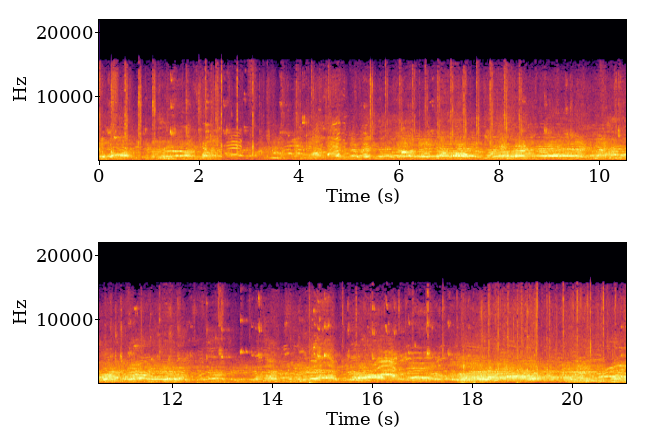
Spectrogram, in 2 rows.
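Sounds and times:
crowd talking and shouting: 0:00.0 - 0:21.0.

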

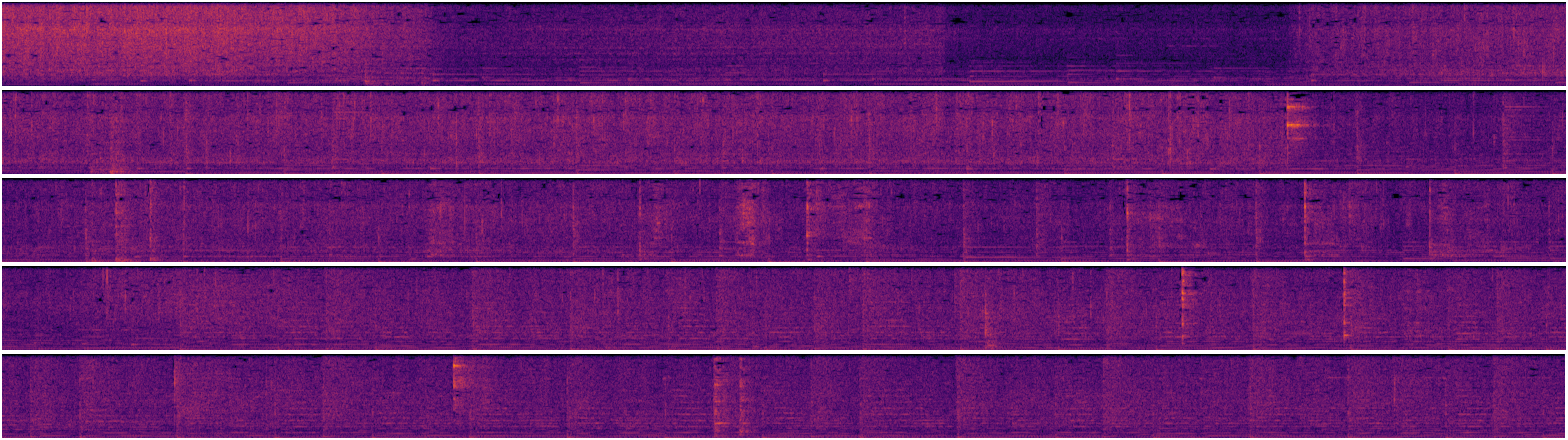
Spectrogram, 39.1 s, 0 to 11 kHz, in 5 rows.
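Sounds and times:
food sizzling in a pan: 0:00.0 - 0:04.8, 0:06.4 - 0:39.0
background music with steady beat: 0:00.0 - 0:39.0
spatula stirring: 0:16.1 - 0:25.4.

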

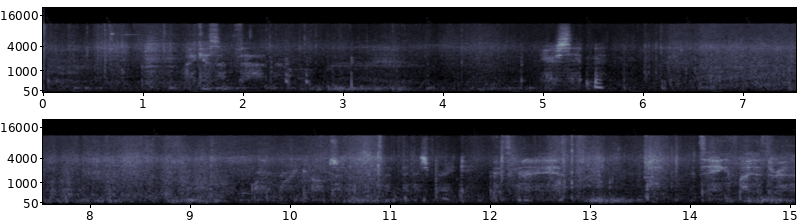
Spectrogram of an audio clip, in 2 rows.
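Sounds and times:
man talking: 0:01.4 - 0:02.5, 0:05.0 - 0:05.7, 0:09.5 - 0:12.8, 0:14.0 - 0:15.0.

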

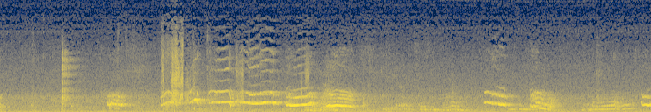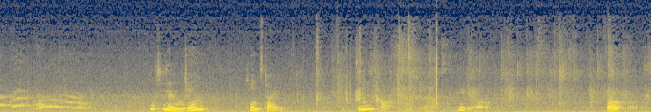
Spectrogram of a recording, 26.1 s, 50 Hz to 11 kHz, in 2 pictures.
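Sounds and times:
puppy whimpering and whining: 0:02.1 - 0:08.2, 0:09.7 - 0:15.0.

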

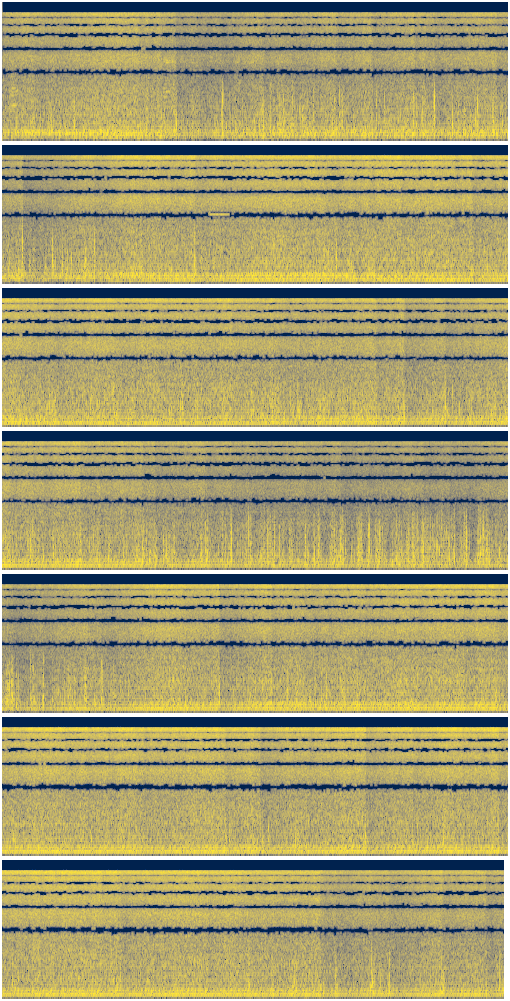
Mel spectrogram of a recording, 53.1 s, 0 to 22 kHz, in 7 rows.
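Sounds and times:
boat motor running: 0:00.0 - 0:53.0
water rushing: 0:00.0 - 0:53.0
wind buffeting microphone: 0:00.2 - 0:10.6, 0:14.4 - 0:53.0.

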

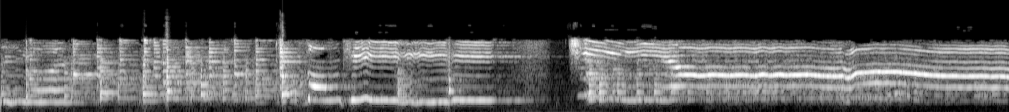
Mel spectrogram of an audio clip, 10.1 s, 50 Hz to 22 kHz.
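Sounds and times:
woman singing long notes: 0:05.7 - 0:10.0.

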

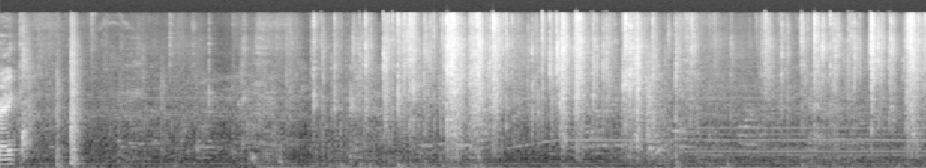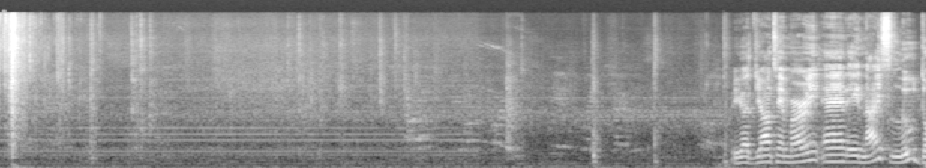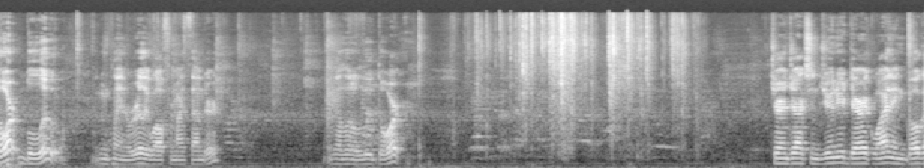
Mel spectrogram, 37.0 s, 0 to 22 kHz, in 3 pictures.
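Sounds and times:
plastic wrapper crinkling and tearing: 0:03.9 - 0:14.2, 0:31.0 - 0:34.1.

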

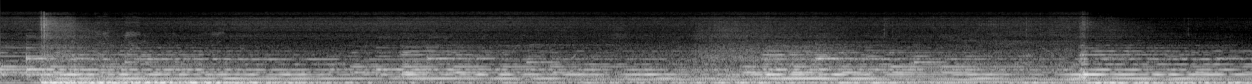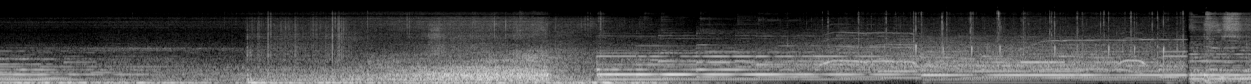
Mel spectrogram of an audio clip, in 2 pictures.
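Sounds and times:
loud live concert music: 0:00.0 - 0:25.0
crowd cheering: 0:19.4 - 0:24.7.

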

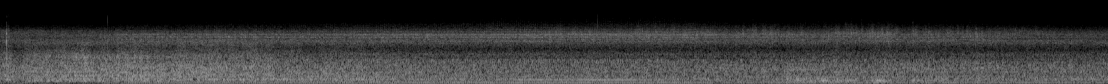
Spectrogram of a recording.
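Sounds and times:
diesel engine running: 0:00.0 - 0:11.0.

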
